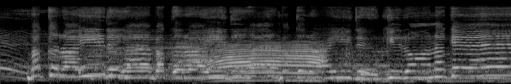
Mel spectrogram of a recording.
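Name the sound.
cow mooing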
